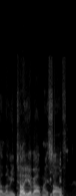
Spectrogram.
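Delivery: ordinary talk, nothing marked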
